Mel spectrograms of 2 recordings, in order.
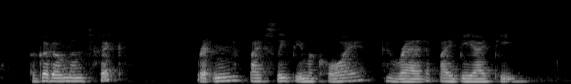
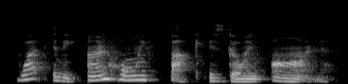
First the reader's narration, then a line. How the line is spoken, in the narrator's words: Crowley shouted angrily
